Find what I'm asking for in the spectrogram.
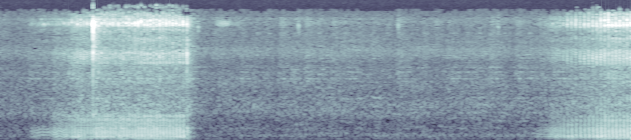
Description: My French Bulldog Applesauce snoring - he sleeps with his tongue sticking out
